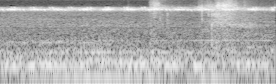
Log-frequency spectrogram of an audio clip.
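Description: Faint, steady high-pitched insect chirping, evenly pulsed, over a low background hum.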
